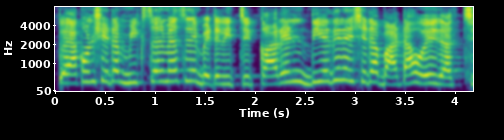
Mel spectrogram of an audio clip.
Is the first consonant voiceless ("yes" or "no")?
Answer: yes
